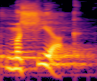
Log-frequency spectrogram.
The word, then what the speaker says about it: Mashiach: Now, Messiah actually comes from a Hebrew word that's the way that it's pronounced, it's Mashiach.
